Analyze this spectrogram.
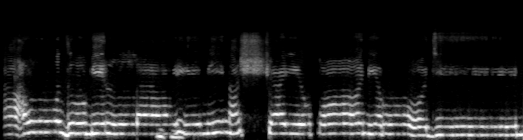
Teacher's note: Perpindahan antara hamzah ke ain itu eh tidak terlalu lama ya, cepat. Satu harakat, satu harakat.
